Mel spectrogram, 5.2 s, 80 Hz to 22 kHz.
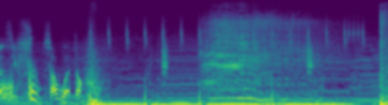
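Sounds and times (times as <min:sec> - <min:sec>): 
speech: 0:00.2 - 0:01.4
1300-horsepower modified car engine accelerating hard through gear shifts: 0:01.5 - 0:05.1.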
